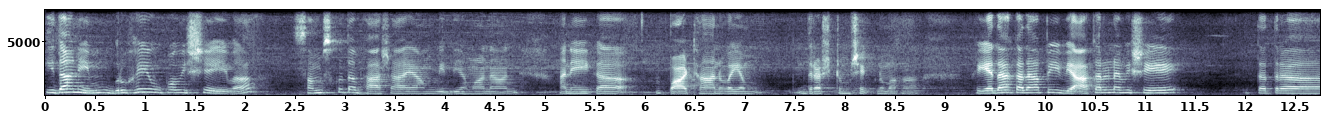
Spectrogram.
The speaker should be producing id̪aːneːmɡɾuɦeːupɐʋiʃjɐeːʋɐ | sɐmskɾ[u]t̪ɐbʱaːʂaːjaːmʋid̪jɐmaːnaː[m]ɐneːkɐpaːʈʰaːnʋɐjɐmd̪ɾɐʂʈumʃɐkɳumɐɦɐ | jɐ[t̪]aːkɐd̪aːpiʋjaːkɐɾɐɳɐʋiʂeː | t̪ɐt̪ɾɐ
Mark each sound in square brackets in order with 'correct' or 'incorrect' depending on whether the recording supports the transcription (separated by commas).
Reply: correct, incorrect, incorrect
